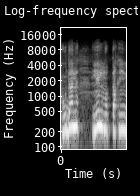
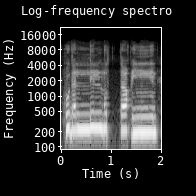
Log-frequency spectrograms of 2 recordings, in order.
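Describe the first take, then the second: First: An n sound is heard before lil. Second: The d runs straight into a held l. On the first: The speaker calls it wrong. "हुदन लिल मुत्तकीन नहीं पढ़ेंगे" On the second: The speaker calls it right. "हम दाल को लाम से मिलाएंगे और ठहरेंगे भी"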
